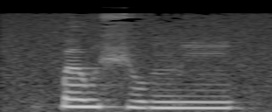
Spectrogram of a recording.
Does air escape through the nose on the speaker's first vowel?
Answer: no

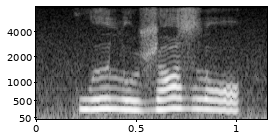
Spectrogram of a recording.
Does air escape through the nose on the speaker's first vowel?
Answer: no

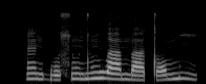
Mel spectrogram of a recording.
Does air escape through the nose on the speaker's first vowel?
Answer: yes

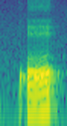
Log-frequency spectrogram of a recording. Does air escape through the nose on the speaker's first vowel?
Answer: no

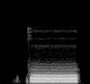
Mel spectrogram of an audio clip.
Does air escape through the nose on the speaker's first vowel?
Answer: no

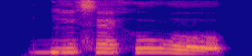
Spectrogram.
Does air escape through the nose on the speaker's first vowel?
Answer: yes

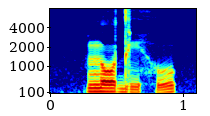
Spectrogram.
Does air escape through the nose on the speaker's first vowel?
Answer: no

